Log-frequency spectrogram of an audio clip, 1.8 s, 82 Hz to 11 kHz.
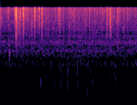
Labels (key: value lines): label: anthrophony, boat engine
recorder: SoundTrap 300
